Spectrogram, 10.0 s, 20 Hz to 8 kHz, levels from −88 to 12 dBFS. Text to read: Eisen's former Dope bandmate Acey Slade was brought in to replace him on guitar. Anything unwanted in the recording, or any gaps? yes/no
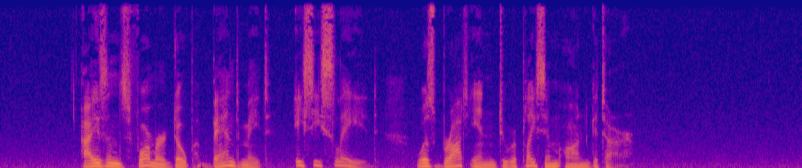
no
